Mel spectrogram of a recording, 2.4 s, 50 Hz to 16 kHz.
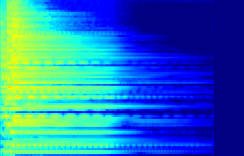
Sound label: E Minor Major 7th Double Flat 5th E Guitar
